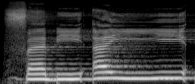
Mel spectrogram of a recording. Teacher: Fabi ayyi, ya tasydidnya cukup dibaca dengan nabar, naikkan intonasi suara kita ya jika sebelum ya tasydidnya tidak ada tanwin atau nun sukun. Fabi ayyi a mad badal karena ada hamzah yang dipanjangkan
